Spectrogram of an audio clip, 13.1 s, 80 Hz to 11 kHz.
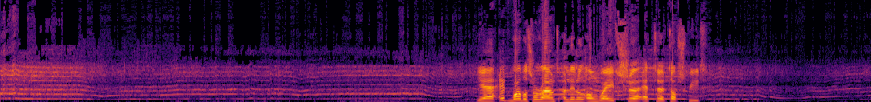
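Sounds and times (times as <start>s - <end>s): electric boat motor whining: 0.0s - 13.0s.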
